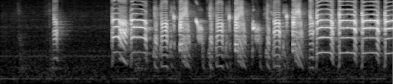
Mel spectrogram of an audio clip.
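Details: Zebra finch singing: after a lone short note, a rapid run of buzzy, harmonic-rich notes with nasal stacked tones, ending in a string of evenly spaced bright repeated notes; quiet low hum in the background.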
